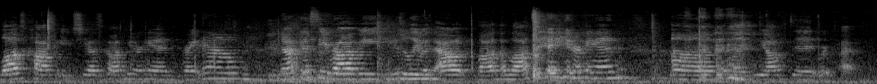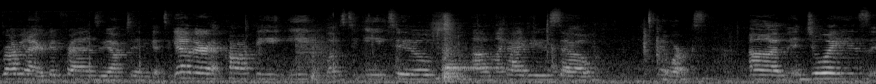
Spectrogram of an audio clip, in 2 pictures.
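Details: Adult woman speaking; Typical speech.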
